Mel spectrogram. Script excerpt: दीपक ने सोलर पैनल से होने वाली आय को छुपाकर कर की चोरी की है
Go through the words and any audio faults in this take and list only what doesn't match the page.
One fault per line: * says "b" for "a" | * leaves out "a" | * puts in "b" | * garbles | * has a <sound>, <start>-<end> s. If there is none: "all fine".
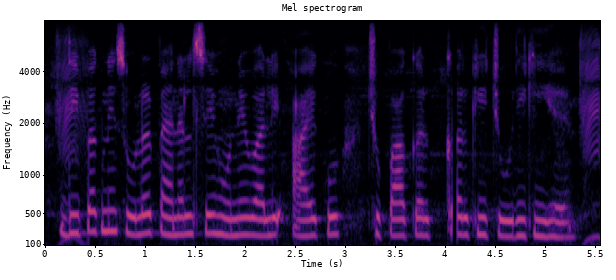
* has a dropout, 4.1-4.1 s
